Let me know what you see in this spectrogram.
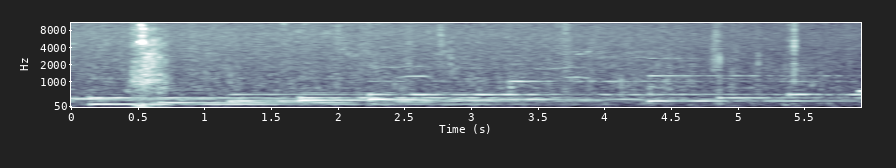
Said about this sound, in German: Die Pferde stören sich gar nicht an dem lauten Rauschen des Wassers. Tiefenentspannt trotten sie mit euch an dem Wasserfall vorbei.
